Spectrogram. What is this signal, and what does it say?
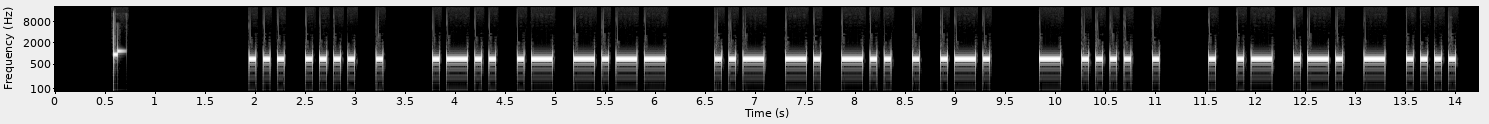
Morse code, heard as a keyed tone, about 17 wpm, 700 Hz. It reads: SHE LAY UNDER THE EARTH
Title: Sentences from Top 1000 Words - Review Part 2 - 17wpm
